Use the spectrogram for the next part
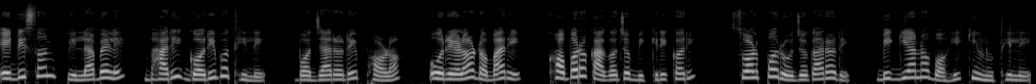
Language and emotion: Odia, neutral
